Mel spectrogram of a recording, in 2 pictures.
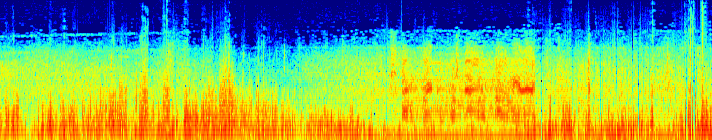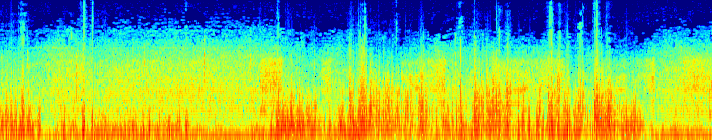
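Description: Wind buffeting the microphone in gusts over the low, steady rumble of a diesel locomotive's engine as it moves slowly along the track.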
